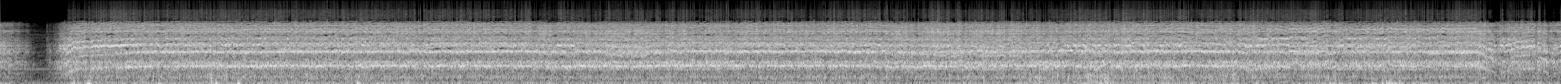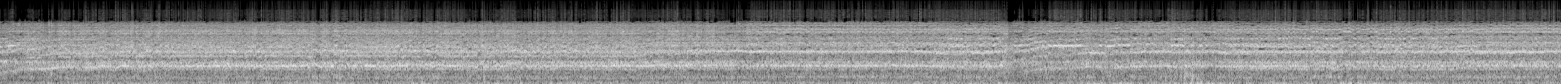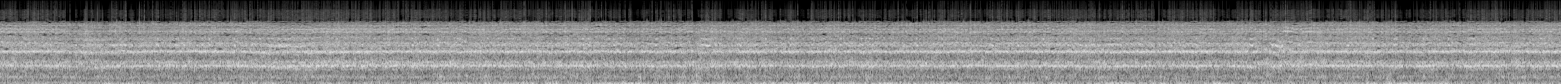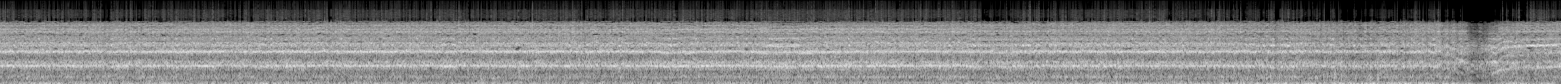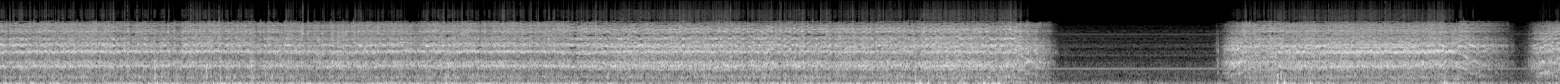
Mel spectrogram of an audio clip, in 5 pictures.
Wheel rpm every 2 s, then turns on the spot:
130, 230, 230, 230, 220, 220, 220, 170, 200, 210, 210, 230, 220, 220, 210, 230, 230, 230, 230, 230, 240, 240, 230, 230, 230, 230, 230, 230, 230, 230, 180, 210, 230, 230, 220, 210, 90, 90, 150.
none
